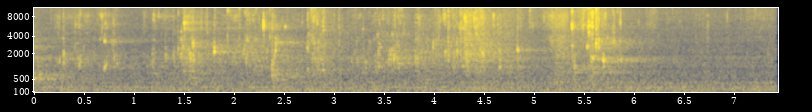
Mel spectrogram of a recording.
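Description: A wet rag pressed against hot, freshly brazed metal to cool it, giving a soft continuous sizzle and hiss with faint dribbling water. It sits close and steady, with brief louder flare-ups partway through and no talking.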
